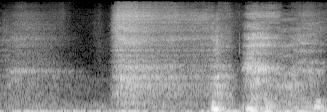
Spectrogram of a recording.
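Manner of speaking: long, breathed-out weary sigh. Retold or imitated. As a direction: sigh as if enduring a long night. Imitates lying awake waiting it out.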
